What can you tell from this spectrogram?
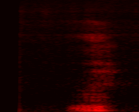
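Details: Snoring of someone, sleeping in a quiet room in the background: a single low, rumbling breath sound rises and fades over about a second.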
